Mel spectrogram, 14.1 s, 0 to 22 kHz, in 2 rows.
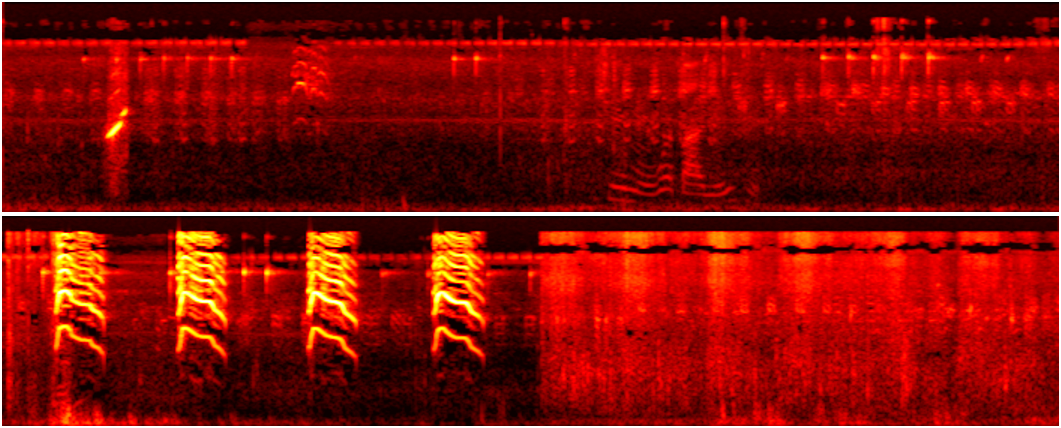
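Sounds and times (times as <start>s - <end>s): bird shrill cries: 7.2s - 10.4s.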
